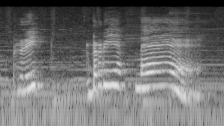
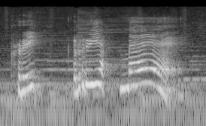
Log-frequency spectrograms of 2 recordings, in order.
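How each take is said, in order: Both takes have the same delivery.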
